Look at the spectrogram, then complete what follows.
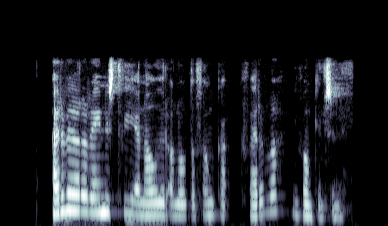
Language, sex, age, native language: Icelandic, female, 20-29, Icelandic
